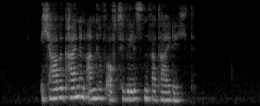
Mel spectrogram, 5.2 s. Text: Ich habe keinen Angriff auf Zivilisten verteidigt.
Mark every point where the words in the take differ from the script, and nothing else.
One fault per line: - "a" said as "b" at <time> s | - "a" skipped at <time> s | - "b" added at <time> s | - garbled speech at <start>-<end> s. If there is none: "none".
none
